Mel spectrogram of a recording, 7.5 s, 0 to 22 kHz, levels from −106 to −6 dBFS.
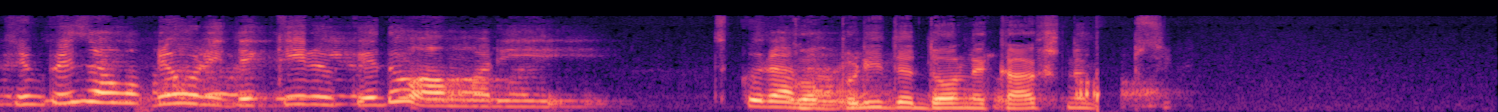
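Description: Echo with no canceller runs through the whole of this speech clip: a copy about 11 dB quieter trails every phrase by roughly a fifth of a second, sounding thinner, because the far end's loudspeaker is feeding its microphone and nothing removes it. A burst of packet loss hits at 0.67 to 0.79 s and again at 5.49 to 5.63 s. Each time, the receiver stretched the last sound over the gap, 100 ms and then 120 ms, letting it fade, and the audio resumed with that stretch of speech gone.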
